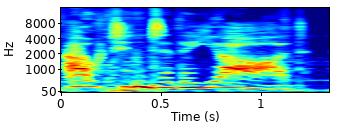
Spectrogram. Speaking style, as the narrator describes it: the doctor whispered

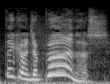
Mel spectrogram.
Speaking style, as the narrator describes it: Vicky cried

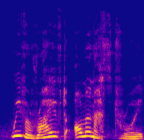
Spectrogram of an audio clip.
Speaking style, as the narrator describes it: he exclaimed

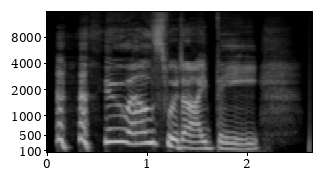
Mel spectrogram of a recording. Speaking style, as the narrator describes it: laughed

